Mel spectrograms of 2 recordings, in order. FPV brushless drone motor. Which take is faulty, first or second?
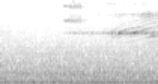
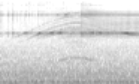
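second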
